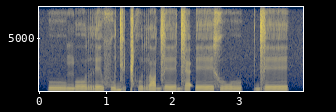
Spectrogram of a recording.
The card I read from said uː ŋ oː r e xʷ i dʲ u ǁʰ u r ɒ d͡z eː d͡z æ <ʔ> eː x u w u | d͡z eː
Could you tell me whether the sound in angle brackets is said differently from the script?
no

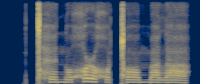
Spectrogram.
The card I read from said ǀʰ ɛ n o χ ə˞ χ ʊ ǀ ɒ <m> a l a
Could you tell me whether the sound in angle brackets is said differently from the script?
no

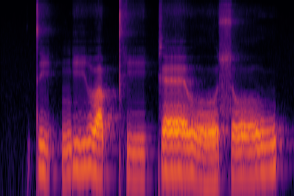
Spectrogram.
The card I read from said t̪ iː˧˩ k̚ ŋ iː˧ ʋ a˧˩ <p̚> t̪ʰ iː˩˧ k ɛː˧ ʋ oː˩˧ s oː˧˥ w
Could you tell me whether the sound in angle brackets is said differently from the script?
no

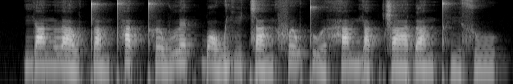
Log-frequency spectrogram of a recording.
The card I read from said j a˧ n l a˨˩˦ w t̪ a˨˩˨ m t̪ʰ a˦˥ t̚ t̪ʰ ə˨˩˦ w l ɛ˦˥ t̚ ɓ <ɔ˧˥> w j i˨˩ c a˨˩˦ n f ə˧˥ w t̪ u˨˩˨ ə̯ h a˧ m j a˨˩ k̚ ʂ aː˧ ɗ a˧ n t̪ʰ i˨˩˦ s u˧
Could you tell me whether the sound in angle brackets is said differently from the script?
yes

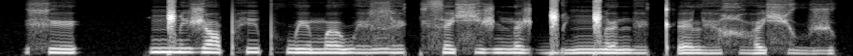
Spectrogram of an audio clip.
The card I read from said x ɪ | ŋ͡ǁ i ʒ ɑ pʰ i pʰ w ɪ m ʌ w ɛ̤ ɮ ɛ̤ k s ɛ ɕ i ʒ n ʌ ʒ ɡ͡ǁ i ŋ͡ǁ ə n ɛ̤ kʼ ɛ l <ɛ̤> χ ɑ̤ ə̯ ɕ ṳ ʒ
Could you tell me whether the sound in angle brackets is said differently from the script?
no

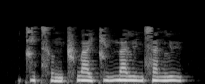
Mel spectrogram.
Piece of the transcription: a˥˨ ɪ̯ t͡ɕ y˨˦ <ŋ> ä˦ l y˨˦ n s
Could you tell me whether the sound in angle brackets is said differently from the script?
yes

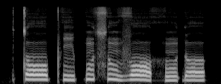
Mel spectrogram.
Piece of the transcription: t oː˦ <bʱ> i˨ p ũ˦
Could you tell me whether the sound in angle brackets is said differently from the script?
yes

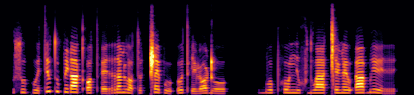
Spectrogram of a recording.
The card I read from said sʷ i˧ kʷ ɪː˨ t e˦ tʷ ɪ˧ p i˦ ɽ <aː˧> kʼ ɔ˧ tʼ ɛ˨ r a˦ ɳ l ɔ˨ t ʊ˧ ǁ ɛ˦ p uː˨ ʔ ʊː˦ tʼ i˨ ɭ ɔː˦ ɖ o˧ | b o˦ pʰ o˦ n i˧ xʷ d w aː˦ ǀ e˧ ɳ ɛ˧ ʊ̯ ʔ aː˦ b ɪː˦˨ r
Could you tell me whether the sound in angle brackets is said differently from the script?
yes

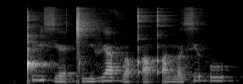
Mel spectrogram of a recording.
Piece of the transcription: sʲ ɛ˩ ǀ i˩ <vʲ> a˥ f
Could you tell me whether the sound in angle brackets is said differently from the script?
no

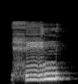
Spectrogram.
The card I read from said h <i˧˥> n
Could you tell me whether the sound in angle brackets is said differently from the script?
no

